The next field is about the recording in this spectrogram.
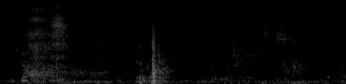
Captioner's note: sniffling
